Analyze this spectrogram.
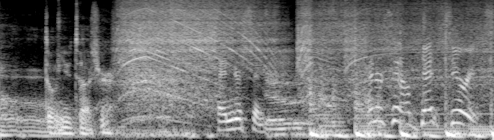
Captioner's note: drill whirs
